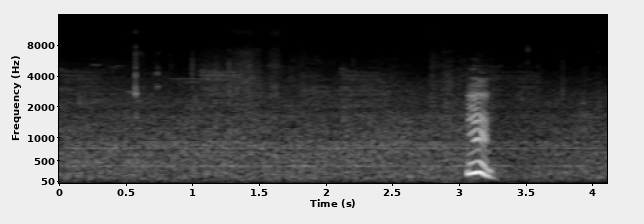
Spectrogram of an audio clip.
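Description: Steady outdoor background hum, then about three seconds in a man's short, loud "hmm" falling in pitch, as he tastes a bite of pizza.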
